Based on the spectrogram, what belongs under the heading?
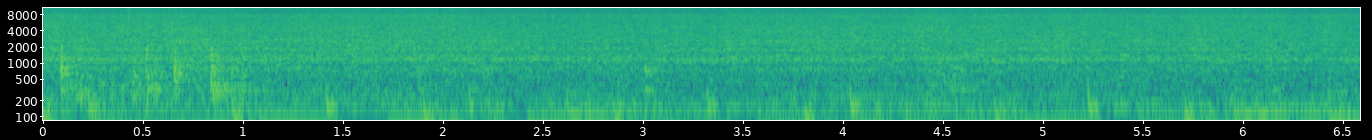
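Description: Chicken and vegetable spring roll filling sizzling steadily in a pan while it is stirred and tossed with a wooden spatula, with a few soft knocks of the spatula against the pan.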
